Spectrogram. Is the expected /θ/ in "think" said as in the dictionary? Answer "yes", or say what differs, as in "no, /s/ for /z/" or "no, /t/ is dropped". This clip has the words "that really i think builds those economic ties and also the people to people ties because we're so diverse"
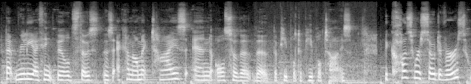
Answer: yes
